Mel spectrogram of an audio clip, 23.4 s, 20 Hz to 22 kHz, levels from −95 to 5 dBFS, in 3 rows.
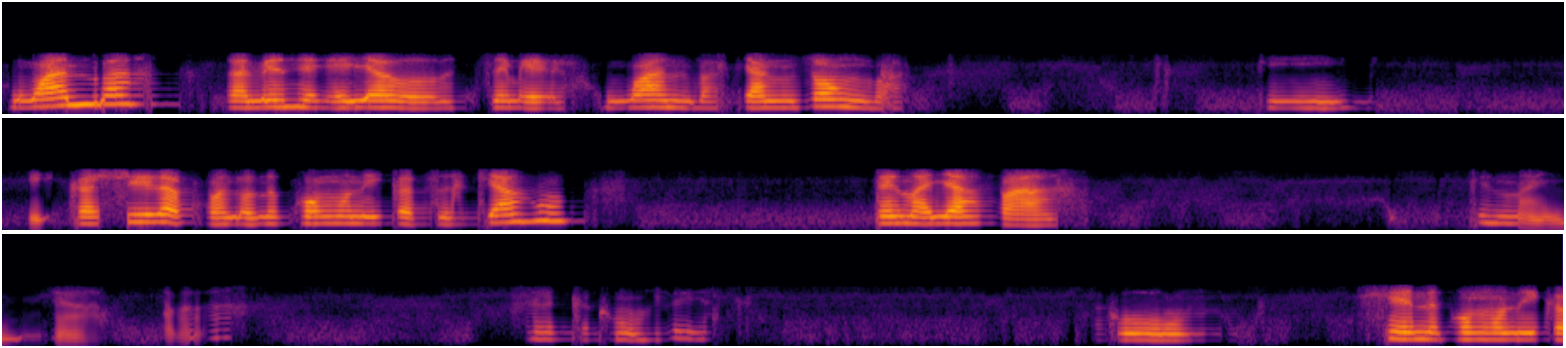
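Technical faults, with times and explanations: Throughout: LPC-10 vocoder. The speech has the buzzy, mechanical robot quality of a ten-pole vocal tract filter driven by either a pulse train or noise, with each moment treated as fully voiced or fully unvoiced. Wrong voicing decisions show up as sudden buzz or hiss. Nothing remains above 3.8 kHz. The damage is heavy, which fits a 2.4 kbit/s rate. The hard buzz-or-hiss switching sets it apart from the rougher but natural-sounding texture of CELP-family codecs.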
